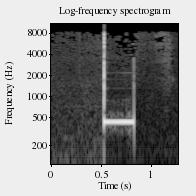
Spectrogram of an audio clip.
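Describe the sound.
A telephone busy tone after a listener's call-in line to a studio disconnected: one loud, clean, steady beep lasting about a third of a second, with near silence before and after.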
